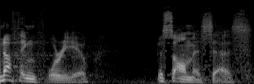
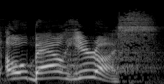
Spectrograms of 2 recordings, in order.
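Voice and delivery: raised, pleading cry to an idol; calling out to Baal; 6 semitones higher, much slower than usual. A narrator's reading. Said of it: "They're calling out to their God".

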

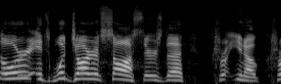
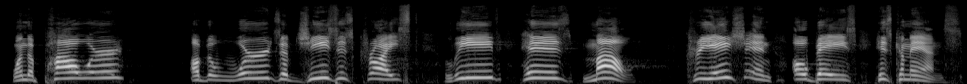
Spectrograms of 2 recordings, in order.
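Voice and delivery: raised, ringing pulpit proclamation; impassioned sermon delivery; full-force preaching; 3 semitones higher, 4 dB louder than usual. Real, not acted. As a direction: proclaim it with emphatic, punched phrases.

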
